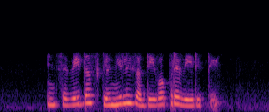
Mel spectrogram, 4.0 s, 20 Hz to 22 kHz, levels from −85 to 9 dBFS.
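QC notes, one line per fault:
3.00–3.64 s, AMR bit errors: the speech keeps its rough pitch and level but turns hoarse, scratchy and gargly. About one bit in ten of the weakly protected AMR data arrives flipped. Excitation pulses land wrongly, and the fine pitch, gain and spectrum values drift.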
